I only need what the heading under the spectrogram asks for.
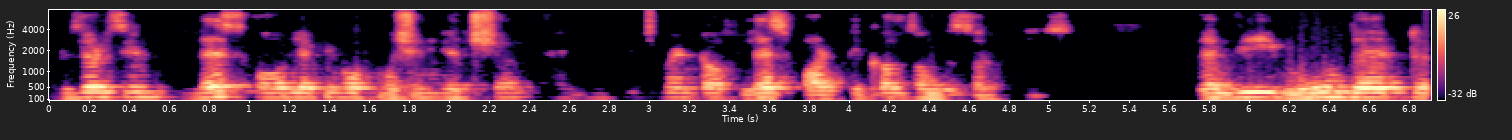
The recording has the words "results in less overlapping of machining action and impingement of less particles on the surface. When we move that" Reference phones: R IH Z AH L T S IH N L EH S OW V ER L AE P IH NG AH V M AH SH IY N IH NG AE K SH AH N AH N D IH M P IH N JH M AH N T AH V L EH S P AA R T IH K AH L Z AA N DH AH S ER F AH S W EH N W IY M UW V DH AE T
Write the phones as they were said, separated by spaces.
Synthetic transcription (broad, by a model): R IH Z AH L T S IH N L EH S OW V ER L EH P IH NG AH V M AH SH IY N IH NG AE K SH AH N AH N D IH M P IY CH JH M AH N T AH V L EH S P AA R T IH K AH L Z AA N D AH S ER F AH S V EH N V IY M UW V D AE T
